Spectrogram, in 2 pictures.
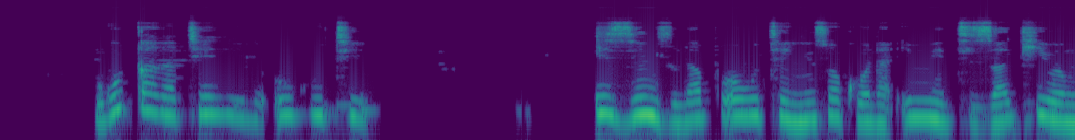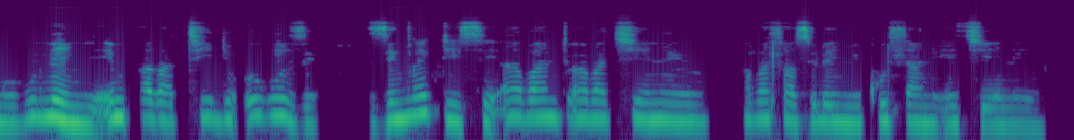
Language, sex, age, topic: North Ndebele, female, 36-49, health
